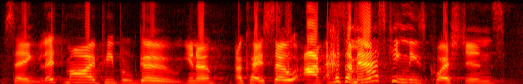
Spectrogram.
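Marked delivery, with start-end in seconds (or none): 0.3-1.7 put-on spoken in a British accent. Recalling a line from a movie about the Exodus: Charlton Heston impression, British accent. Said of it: "you hear Charlton Heston".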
